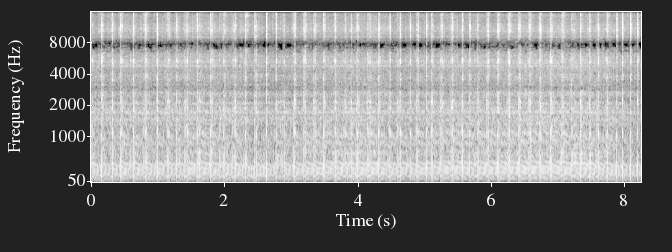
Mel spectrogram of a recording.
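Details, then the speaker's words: Stihl FS-250R 40cc two-stroke trimmer after carb rebuild kit, 50:1 ethanol-free fuel, setting high idle screw at full throttle: high steady scream, clean and even, no bogging or surging; normal full-throttle run. "Set the high idle screw while it's running on full throttle. Nice. Alright, well, it runs great. Boy, that thing revs pretty dang high."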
